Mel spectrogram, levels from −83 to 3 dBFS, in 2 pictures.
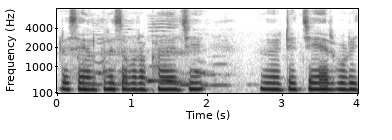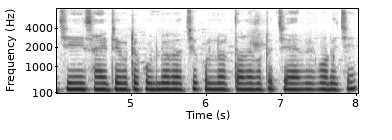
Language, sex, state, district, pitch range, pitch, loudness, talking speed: Odia, female, Odisha, Sambalpur, 215-225 Hz, 220 Hz, -13 LUFS, 150 wpm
